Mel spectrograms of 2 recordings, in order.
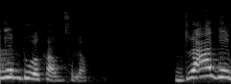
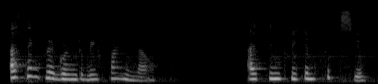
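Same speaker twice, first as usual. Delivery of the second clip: softer, hushed comfort; a calm, tender promise to a crying patient; gentle reassurance; 2 semitones lower, 8 dB quieter than usual. Retold or imitated. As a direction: soothe her like a kind healer. Healer holds her hand gently.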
